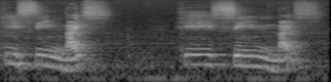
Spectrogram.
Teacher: The D doesn't get pronounced.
